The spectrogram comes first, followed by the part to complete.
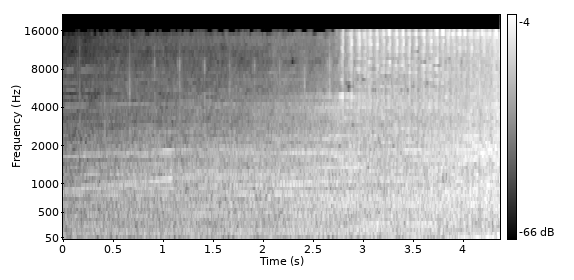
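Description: Intro sting music for a channel logo: sustained tones that swell steadily louder, with a rushing whoosh building over the last second toward a hit.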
